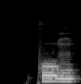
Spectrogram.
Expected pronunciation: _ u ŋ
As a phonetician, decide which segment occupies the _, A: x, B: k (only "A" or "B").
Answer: B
